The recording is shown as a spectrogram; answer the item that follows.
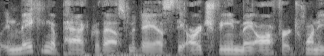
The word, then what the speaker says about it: Asmodeus: Was it Asmodeus? – Asmodeus. – Asmodeus. Oh, like Deus.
